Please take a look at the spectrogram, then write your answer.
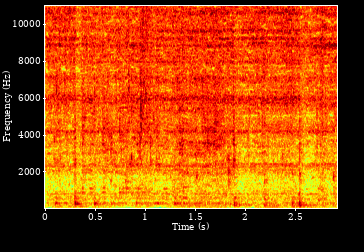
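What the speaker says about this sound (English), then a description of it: "he's gonna just add some water because he wants to get out all the seasoning" Water runs from a tap into the bowl that held seasoned chicken for stew, a steady close splashing fill with small gurgles and no talk.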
